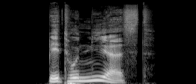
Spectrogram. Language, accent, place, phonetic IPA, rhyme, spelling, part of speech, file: German, Germany, Berlin, [betoˈniːɐ̯st], -iːɐ̯st, betonierst, verb, De-betonierst.ogg
- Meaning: second-person singular present of betonieren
